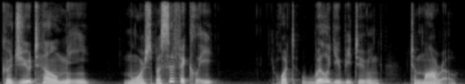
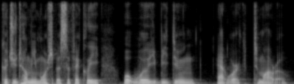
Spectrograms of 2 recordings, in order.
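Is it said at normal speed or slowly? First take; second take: slowly; normal speed. First: It is said slowly. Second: It is said at normal speed.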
